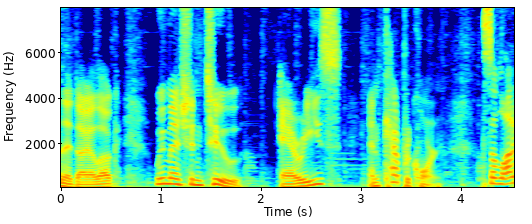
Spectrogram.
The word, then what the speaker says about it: Aries: And um so it's pronounced Aries.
